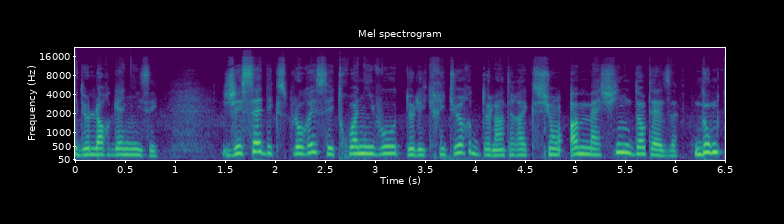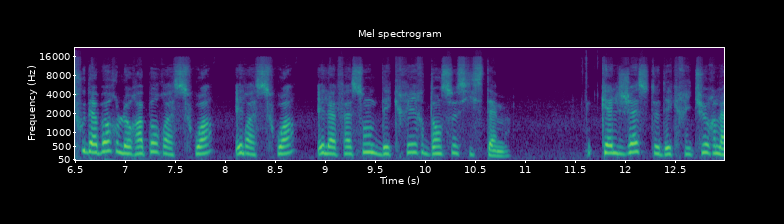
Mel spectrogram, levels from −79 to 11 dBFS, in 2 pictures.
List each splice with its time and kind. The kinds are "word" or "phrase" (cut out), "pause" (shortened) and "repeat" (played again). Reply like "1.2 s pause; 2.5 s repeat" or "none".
5.7 s word; 6.1 s pause; 8.2 s repeat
